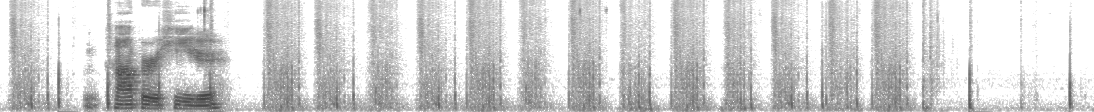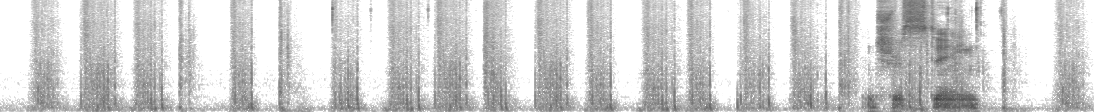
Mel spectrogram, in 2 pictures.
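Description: A young man speaks briefly into a microphone.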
